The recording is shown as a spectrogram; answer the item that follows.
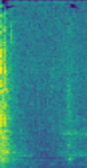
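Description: A tool box drawer slides open with a short, close metallic scrape and a soft rattle of contents.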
